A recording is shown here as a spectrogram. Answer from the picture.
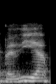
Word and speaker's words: Paideia: profe, que leas Paideia, se pronuncia Pedía, pero se escribe Paideia, es el libro de Werner Jaeger, que se llama Los ideales de la cultura griega.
